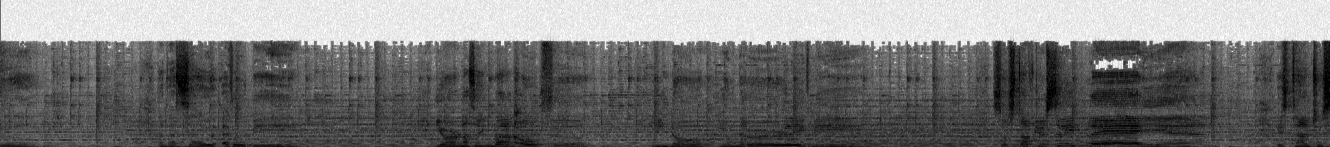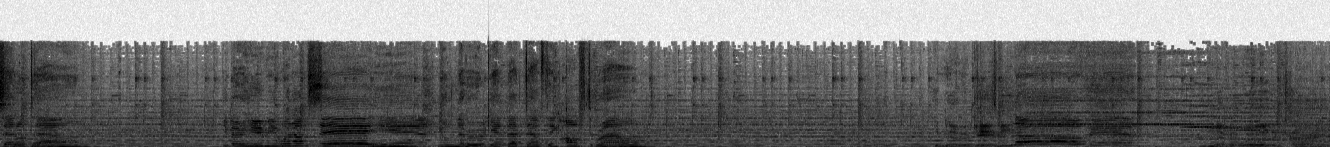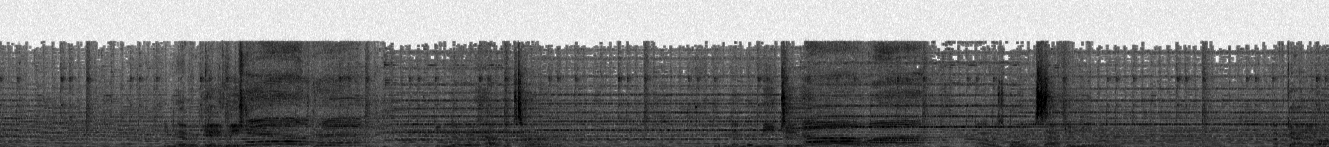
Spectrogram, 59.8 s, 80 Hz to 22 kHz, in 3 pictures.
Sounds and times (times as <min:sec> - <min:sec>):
Music: 0:00.0 - 0:59.8.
